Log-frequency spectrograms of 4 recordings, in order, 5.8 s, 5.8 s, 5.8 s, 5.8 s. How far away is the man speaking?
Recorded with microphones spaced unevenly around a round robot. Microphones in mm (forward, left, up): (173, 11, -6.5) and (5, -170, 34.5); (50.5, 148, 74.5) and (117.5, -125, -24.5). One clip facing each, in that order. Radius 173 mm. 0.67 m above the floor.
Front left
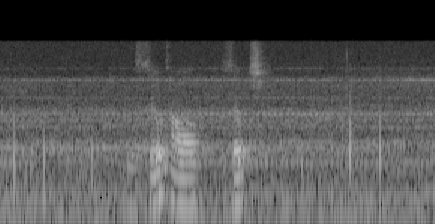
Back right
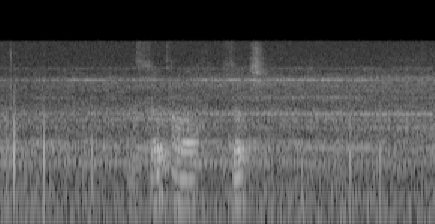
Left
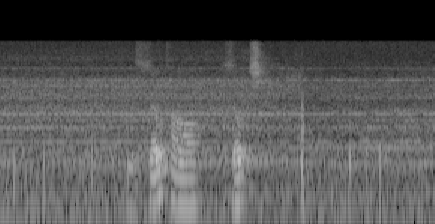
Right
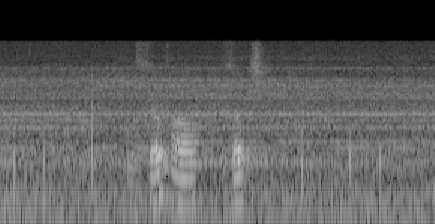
About 1.3 m.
